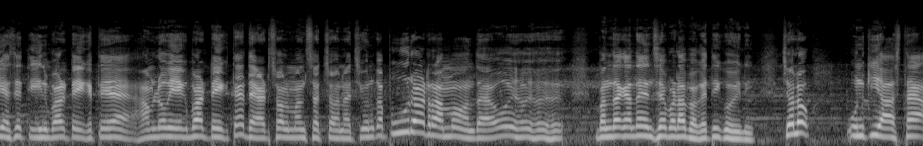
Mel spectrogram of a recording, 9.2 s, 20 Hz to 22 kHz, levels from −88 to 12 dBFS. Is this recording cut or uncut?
uncut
